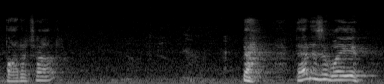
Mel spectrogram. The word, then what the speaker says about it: Botetourt: Would you have known to pronounce his last name Botetourt?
